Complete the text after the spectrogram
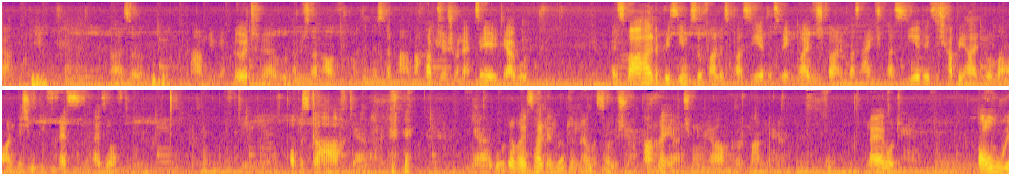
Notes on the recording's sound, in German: Heute wieder live vom Ballermann in Budapest am Vierwaldstätter See.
